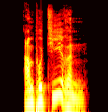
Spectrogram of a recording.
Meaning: to amputate
- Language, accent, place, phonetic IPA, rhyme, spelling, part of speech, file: German, Germany, Berlin, [ampuˈtiːʁən], -iːʁən, amputieren, verb, De-amputieren.ogg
